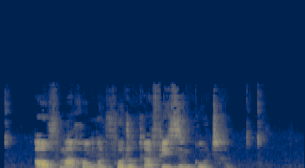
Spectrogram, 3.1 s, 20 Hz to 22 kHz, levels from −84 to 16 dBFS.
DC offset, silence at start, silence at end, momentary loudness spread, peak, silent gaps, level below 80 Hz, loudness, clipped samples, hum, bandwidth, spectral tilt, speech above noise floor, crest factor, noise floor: under 0.1%; 0.05 s; 0.45 s; 8 LU; -4 dBFS; none; -56 dBFS; -23 LUFS; under 0.1%; none; 11.5 kHz; -4.5 dB/octave; 26 dB; 22 dB; -50 dBFS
